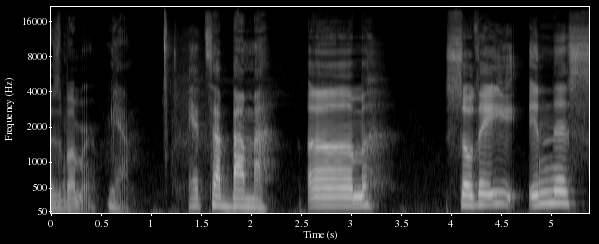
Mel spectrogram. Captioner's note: boston accent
